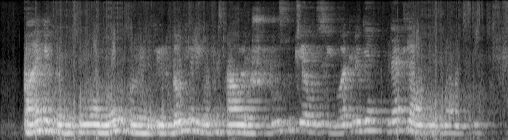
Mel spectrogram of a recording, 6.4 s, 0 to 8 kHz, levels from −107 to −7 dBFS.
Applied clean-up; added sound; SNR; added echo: neural separator model SepFormer DNS4.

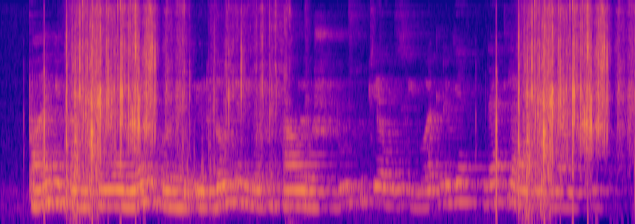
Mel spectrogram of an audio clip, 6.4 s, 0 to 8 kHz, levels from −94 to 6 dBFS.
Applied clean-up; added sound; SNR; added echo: none; Crumpling, crinkling; -3 dB; reverberation time 0.9 s.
